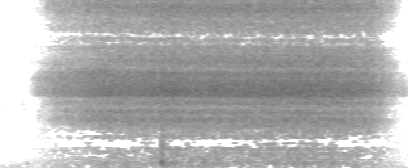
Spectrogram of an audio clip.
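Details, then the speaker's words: Steady airy hiss of a deep, even breath lasting about four seconds through a homemade Arduino-based smart incentive spirometer, which rates this flow as best; good-rate deep breath. "and now i'm bloated as deep as i can and make it the best best bloating speed"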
